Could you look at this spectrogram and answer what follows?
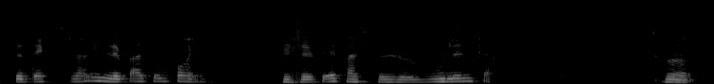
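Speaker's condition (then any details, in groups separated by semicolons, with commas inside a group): Dystonia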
